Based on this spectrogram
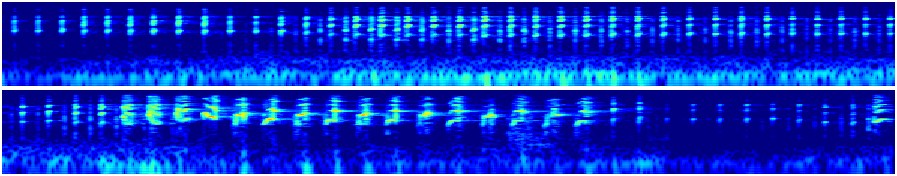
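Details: Extended lovebird ngekek for drawing others to call: a steady, buzzy stream of shrill pulses that swells louder midway before breaking off into silence.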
